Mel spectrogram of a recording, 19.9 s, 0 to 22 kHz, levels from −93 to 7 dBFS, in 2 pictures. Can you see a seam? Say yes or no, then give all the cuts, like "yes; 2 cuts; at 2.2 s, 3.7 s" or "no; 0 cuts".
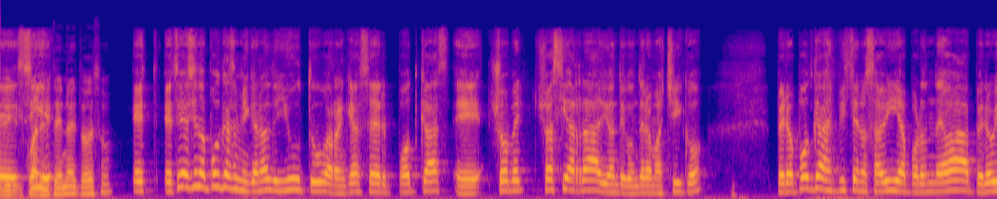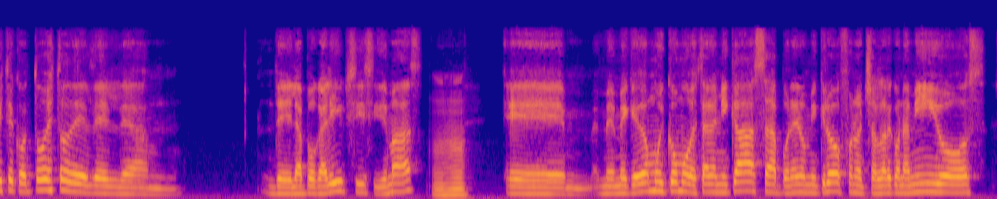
no; 0 cuts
